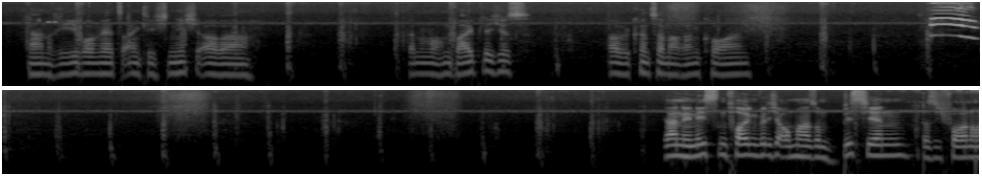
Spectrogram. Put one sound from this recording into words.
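Footsteps rustle through dry, leafy plants.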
